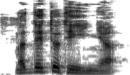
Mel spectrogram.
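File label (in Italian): "tigna", vocabolario dialettale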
